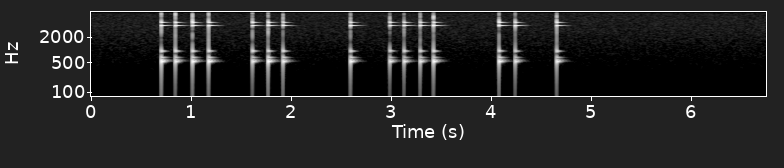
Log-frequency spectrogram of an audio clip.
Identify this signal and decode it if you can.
Tap code, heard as taps on a metal pipe, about 7 knocks a second. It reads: SDF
